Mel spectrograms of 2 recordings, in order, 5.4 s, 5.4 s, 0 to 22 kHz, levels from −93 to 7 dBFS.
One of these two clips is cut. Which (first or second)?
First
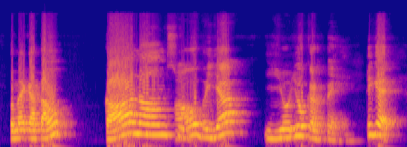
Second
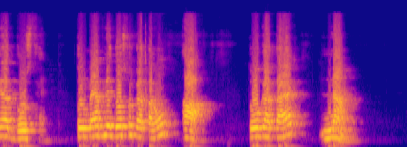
first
